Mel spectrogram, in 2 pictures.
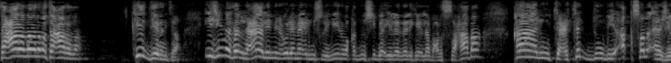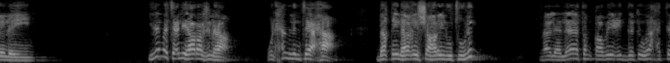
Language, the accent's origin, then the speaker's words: Arabic; Algeria; بلدياتنا مش كاين يضرنا احنا في بلادنا الجزائر، بلاد الخير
